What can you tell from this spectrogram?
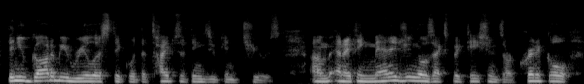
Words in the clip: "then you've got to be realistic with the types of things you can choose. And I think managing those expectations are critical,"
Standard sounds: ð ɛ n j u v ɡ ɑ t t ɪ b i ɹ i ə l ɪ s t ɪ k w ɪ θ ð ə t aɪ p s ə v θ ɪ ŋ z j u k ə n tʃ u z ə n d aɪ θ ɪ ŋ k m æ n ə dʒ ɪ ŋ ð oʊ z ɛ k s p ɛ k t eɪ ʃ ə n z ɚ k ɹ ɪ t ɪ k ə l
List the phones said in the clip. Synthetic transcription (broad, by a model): ð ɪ n j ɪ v ɡ ɑ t t ɪ b i ɹ i ə l ɪ s t ɪ k w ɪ ð ə t aɪ p s ə v θ ɪ ŋ z j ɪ k ə n tʃ u z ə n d aɪ θ ɪ ŋ k m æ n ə dʒ ɪ ŋ ð oʊ z ɛ k s p ɛ k t eɪ ʃ ə n z ɚ k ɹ ɪ t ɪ k l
